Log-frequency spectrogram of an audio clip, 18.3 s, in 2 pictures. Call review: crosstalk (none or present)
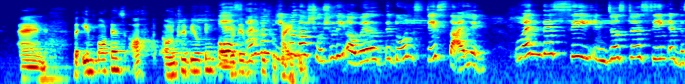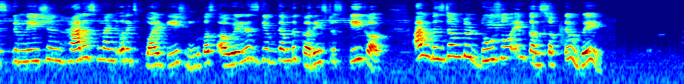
present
